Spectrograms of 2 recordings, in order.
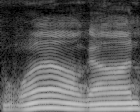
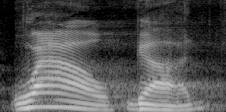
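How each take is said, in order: First: It is said in a sarcastic tone. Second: It is said in a genuinely amazed tone.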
